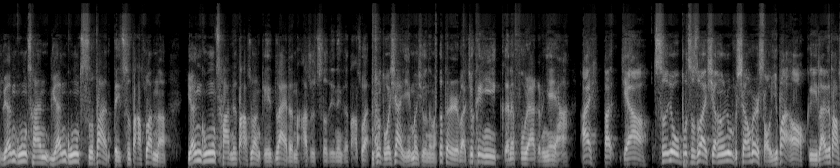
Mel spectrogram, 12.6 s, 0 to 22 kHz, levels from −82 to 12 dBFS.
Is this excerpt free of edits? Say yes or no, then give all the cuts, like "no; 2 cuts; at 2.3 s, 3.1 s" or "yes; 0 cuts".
no; 2 cuts; at 8.6 s, 9.8 s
